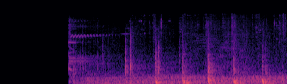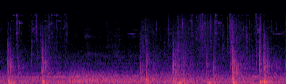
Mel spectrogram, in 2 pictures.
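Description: Footsteps clank on metal stairs and floor.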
